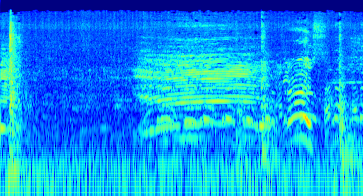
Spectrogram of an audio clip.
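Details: Cattle being unloaded from a truck, with a loud, sustained moo lasting about a second and a half, followed by shorter bent calls and thuds amid steady background rumble.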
